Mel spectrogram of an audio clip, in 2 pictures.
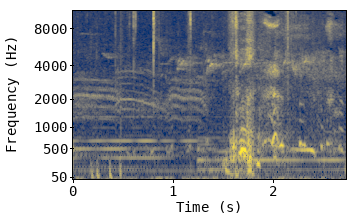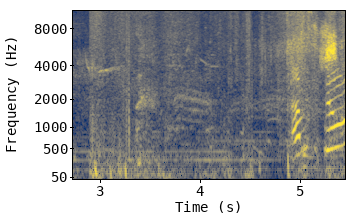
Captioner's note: gentle orchestral music continues; both laughing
